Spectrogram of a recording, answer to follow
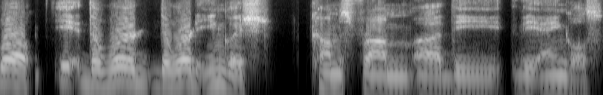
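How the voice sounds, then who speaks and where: A man speaks with a Texan accent. The sound is dry and close, with no echo. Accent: Texan American. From Texas. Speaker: founder of an online news outlet. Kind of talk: casual interview. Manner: halting, many fillers.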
